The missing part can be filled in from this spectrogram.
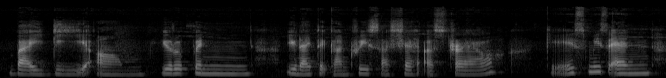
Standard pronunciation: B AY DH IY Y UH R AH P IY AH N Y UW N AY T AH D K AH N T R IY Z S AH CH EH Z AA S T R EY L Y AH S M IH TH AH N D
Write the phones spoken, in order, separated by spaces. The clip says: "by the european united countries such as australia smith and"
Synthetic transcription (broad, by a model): B AY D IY Y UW R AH P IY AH N Y UW N AY T AH D K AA N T R IY S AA SH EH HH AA S T R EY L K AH S M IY S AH N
